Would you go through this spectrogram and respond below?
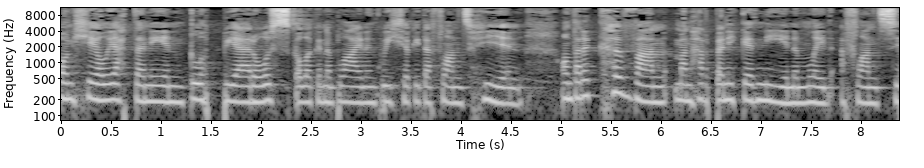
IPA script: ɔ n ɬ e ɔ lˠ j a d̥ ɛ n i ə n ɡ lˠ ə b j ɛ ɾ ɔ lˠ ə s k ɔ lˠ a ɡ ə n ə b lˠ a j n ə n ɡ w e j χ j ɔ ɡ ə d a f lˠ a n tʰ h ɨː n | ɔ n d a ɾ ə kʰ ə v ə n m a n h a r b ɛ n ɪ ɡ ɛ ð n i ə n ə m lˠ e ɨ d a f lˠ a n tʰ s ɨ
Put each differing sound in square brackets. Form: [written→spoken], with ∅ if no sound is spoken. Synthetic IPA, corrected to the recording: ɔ n ɬ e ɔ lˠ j a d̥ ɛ n i ə n ɡ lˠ ə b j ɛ ɾ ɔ lˠ ə s k ɔ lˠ a ɡ ə n ə b lˠ a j n ə n ɡ w e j [χ→θ] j ɔ ɡ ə d a f lˠ a n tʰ h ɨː n | ɔ n d a ɾ ə kʰ ə v [ə→a] n m a n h a r b ɛ n ɪ ɡ ɛ ð n i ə n ə m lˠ e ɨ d a f lˠ a n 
